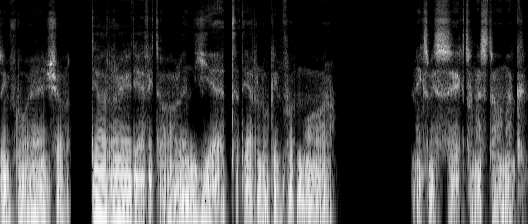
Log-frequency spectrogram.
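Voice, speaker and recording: Man acting a deep, gravelly mafia boyfriend. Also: heavily acted. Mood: disgusted, contemptuous. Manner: slow, murmured, teasing and possessive. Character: smooth young mafia heir, doting dominant boyfriend. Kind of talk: intimate boyfriend roleplay audio drama.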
